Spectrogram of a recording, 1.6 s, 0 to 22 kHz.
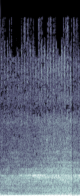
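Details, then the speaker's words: BMW E30 318is after fixing several vacuum leaks, including a large one in a purge line: steady, smooth, even engine note with a clean low rumble and no hunting or hiss, throttle response more instant; healthy running. "just like cracking the [Music] throttle it just feels a lot more instant the throttle response feels straight away like really really good"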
